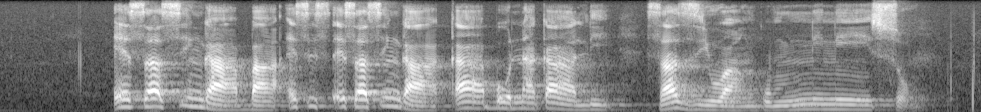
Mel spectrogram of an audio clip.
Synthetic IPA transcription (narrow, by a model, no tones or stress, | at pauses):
ɛ | ɓ | ɛsasiŋɡʱak̬ʼaɓɔnakʼali | saziwaŋɡʱum̩niniːsɔ̰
